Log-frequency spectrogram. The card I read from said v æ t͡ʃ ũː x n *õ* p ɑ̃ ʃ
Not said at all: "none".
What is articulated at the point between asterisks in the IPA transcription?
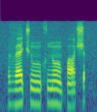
õ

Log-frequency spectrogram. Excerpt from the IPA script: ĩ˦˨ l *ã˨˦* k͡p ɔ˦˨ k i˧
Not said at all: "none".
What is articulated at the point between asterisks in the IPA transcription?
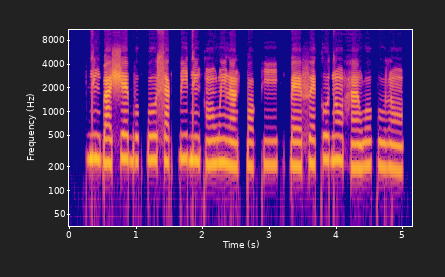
ã˨˦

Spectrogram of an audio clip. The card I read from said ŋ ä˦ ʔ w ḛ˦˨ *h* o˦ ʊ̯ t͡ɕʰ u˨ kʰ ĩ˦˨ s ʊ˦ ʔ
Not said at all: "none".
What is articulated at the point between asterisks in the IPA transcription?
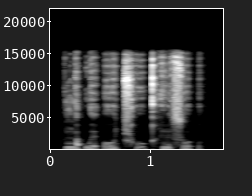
ʔ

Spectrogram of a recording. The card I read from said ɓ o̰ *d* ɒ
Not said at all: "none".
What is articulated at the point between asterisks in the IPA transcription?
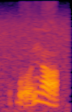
n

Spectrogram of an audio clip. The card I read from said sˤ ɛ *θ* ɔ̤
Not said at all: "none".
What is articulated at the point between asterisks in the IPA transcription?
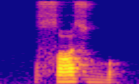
z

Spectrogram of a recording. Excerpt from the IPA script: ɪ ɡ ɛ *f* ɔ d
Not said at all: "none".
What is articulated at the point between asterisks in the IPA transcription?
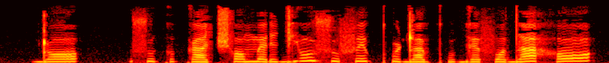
f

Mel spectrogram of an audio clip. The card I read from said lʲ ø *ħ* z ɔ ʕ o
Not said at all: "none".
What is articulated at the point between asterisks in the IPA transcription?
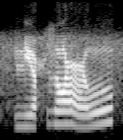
ħ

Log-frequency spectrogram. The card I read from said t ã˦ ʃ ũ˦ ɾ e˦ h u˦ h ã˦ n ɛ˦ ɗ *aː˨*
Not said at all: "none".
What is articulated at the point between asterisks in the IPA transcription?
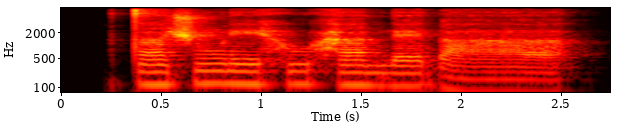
aː˨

